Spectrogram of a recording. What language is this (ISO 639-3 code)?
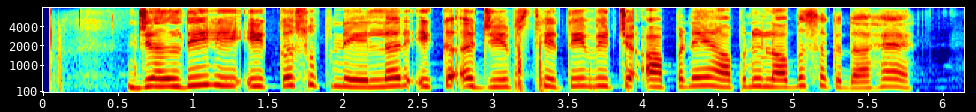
pan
